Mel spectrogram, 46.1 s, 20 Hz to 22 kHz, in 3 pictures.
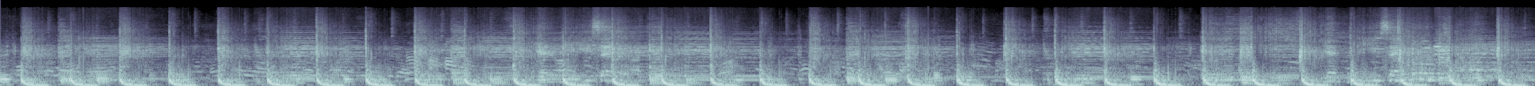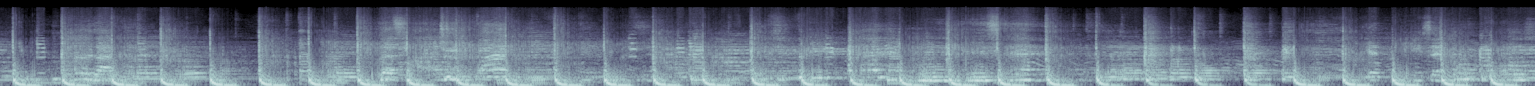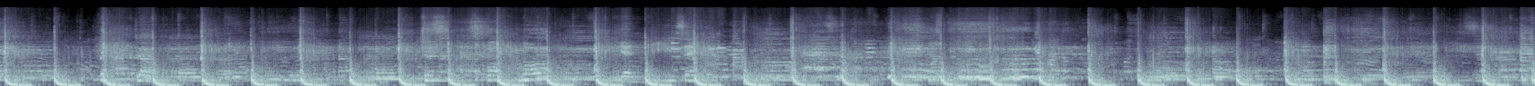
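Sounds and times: house dance music over pa: 0:00.0 - 0:46.0.

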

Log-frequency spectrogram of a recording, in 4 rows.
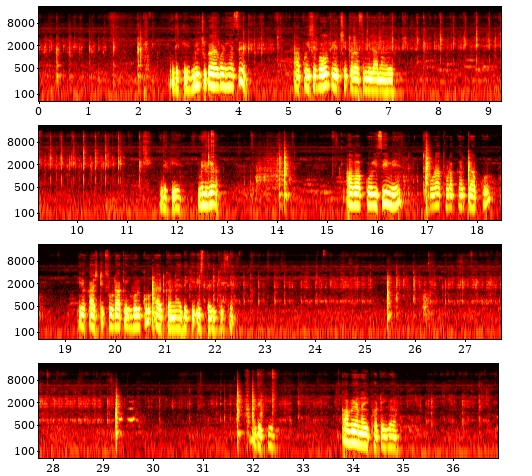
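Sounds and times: spoon stirring in glass bowl: 0:00.0 - 0:11.5, 0:20.4 - 0:36.9.

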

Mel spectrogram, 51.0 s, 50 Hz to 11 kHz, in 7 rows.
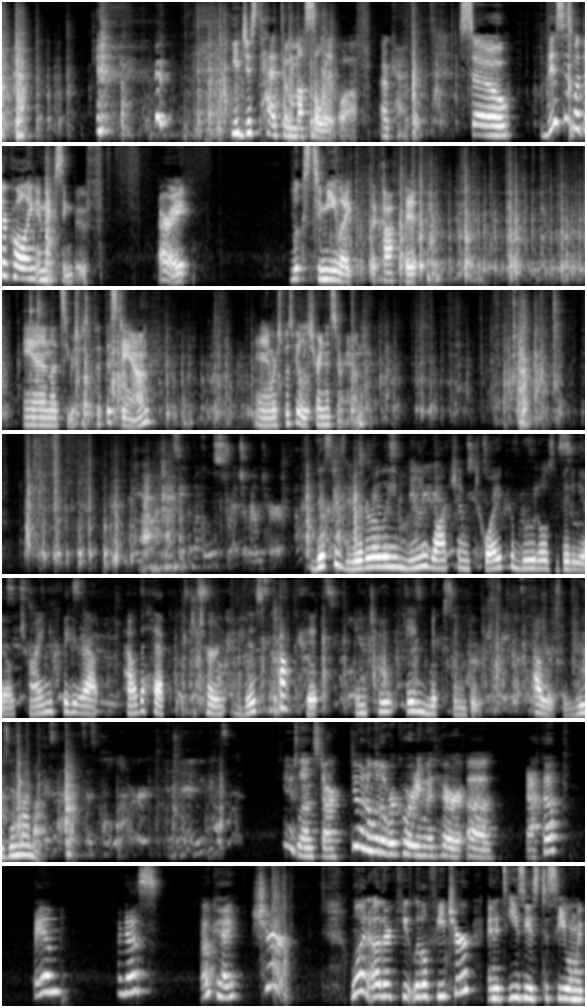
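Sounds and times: plastic clatter and handling: 0:00.0 - 0:08.2, 0:11.0 - 0:24.8, 0:25.6 - 0:39.4.

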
